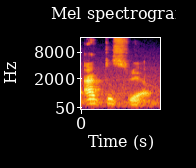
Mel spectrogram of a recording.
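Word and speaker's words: actus reus: known as actus rhea we pronounce it as actus rea you also need a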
